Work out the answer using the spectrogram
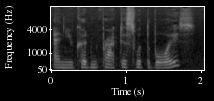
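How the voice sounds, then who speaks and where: A woman voicing a calm male ninja teacher in a story reading, light in tone with a serious, probing edge. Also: on the low side, moderate pace, noisy background, voice pushed down, lightly acted. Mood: serious questioning.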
